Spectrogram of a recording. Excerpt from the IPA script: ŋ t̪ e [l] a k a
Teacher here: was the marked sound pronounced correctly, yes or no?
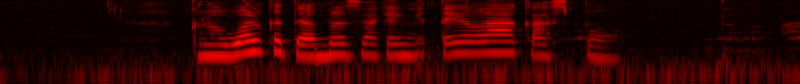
yes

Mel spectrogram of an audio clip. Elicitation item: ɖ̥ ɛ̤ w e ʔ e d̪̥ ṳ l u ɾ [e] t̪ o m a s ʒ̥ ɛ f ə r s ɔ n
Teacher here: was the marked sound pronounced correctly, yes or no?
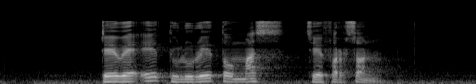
yes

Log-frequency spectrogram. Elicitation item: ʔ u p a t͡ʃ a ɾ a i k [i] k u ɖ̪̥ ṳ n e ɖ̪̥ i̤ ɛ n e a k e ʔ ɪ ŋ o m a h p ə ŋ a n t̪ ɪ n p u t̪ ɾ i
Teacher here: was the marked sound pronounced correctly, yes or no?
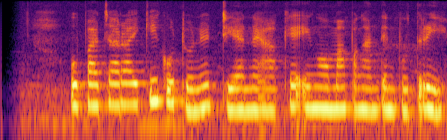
yes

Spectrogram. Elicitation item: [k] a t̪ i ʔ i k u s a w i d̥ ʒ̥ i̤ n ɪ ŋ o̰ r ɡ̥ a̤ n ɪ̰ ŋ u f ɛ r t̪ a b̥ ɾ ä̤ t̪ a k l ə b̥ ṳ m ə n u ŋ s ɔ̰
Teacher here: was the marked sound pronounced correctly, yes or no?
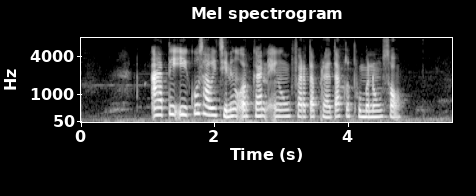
no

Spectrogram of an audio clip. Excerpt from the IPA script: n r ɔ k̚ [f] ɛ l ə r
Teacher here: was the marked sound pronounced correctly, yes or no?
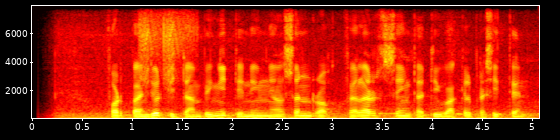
yes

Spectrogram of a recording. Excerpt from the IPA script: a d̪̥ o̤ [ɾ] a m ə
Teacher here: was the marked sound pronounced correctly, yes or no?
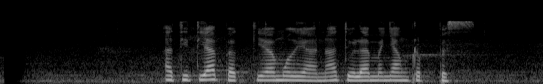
no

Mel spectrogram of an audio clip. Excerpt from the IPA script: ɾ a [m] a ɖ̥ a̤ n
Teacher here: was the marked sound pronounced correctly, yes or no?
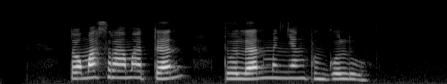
yes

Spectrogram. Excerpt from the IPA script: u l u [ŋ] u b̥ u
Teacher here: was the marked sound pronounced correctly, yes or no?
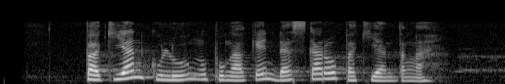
yes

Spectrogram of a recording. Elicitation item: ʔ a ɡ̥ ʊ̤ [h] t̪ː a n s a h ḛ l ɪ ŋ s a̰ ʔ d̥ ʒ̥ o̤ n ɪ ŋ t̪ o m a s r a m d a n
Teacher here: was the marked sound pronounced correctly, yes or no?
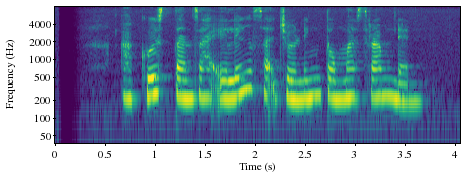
no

